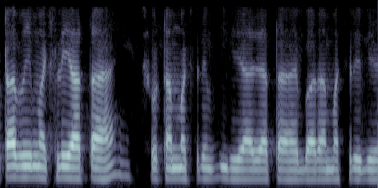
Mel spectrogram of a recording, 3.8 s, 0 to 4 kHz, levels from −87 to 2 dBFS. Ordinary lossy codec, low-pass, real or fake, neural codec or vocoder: none; 3.6 kHz; fake; codec, 16 kHz, 4 kbps, X-Codec, WavLM features, trained on Multilingual LibriSpeech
